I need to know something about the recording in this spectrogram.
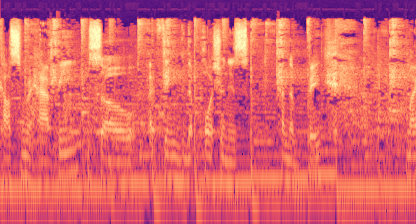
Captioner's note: chuckles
